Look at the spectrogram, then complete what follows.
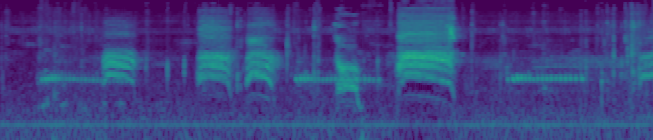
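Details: Crows fighting for food give loud, harsh caws in an uneven run, with repeated thin, level whistled tones between them and a low steady hum throughout.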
